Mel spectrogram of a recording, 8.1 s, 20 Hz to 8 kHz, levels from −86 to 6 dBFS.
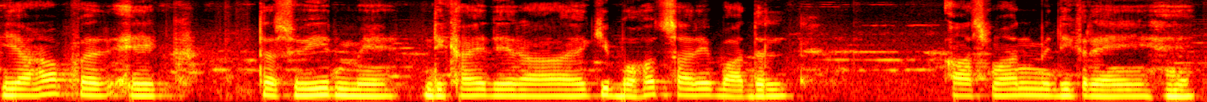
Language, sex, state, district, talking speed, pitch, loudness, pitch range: Hindi, male, Arunachal Pradesh, Lower Dibang Valley, 135 wpm, 145 Hz, -13 LUFS, 140-155 Hz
